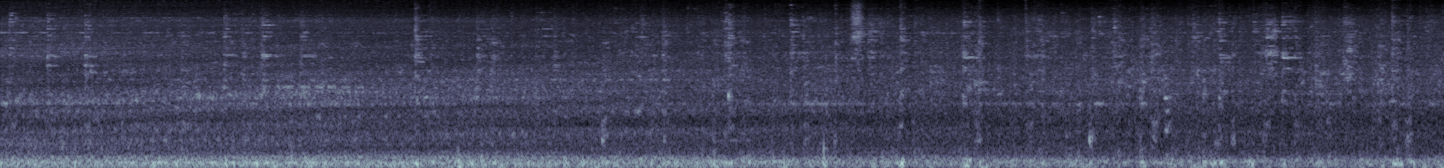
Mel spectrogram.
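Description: Jaffar Express passenger train moving through the station with a steady low rumble that slowly eases off. A thin high squeal fades out in the first few seconds, and scattered light clicks and faint voices sit over it.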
